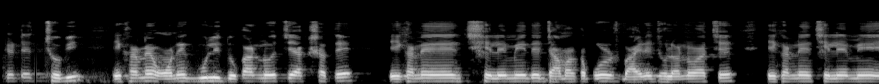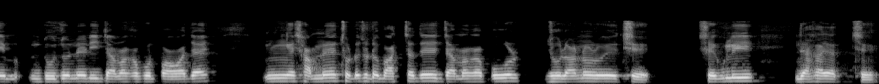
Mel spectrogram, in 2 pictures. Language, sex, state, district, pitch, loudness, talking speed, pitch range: Bengali, male, West Bengal, Dakshin Dinajpur, 145 Hz, -15 LUFS, 115 wpm, 135-150 Hz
